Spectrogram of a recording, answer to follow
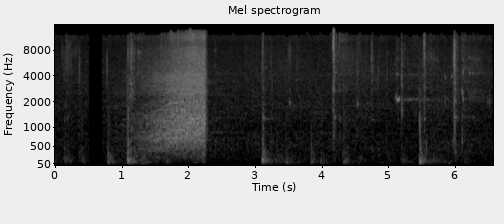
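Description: Badminton rally: sharp racket hits on the shuttlecock and shoe thuds on the court. Arena crowd noise swells for about a second early on and then cuts off suddenly.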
